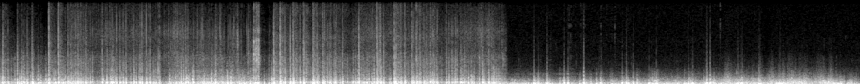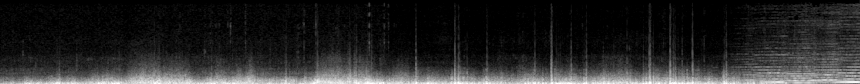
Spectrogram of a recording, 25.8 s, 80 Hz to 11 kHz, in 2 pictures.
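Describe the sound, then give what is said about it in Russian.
A large fireworks display over Dubai, United Arab Emirates, an attempted record for the biggest display with 400,000 shots in total, bursts continuously, dense overlapping booms and crackles rolling together loudly for the whole stretch with no pause, ending in a brief lighter shimmer. “Поистине зрелищный фейерверк озарил небо в Дубае, крупнейшем городе Объединенных Арабских Эмиратов.”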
